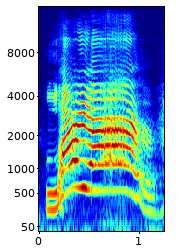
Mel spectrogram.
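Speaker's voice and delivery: high, loud shout of liar; mock scream. Viewer mocking the kid's denial, high screamed accusation. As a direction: scream it out, then crack up. Mimics a screamed meme line.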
